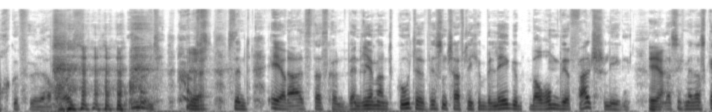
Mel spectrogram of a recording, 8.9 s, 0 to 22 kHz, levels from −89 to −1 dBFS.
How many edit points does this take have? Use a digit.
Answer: 3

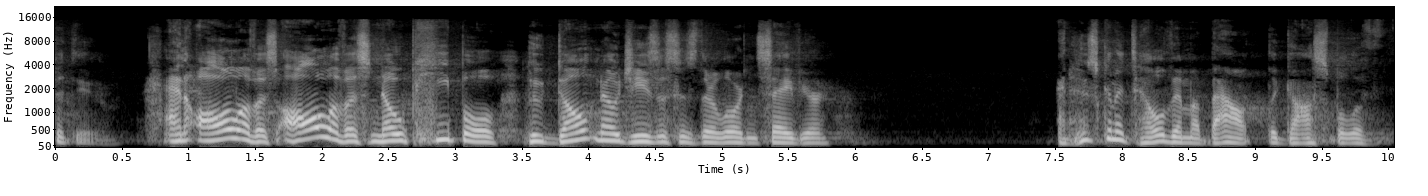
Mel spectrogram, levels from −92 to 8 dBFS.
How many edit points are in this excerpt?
0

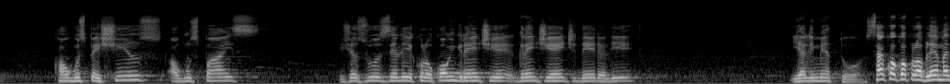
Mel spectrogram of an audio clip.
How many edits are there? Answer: 0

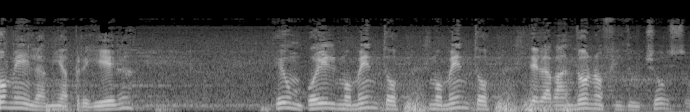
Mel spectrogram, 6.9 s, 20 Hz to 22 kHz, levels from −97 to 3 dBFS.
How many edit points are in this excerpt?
2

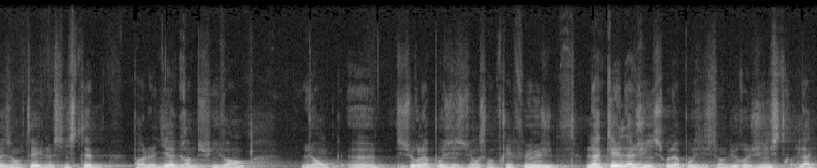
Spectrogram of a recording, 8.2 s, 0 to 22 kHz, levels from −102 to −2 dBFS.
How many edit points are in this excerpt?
3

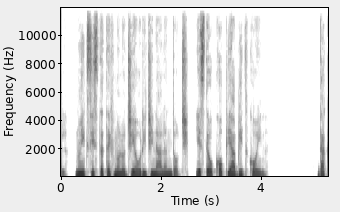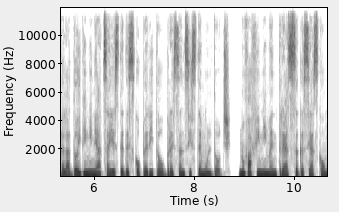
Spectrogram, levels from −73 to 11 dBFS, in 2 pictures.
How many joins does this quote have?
1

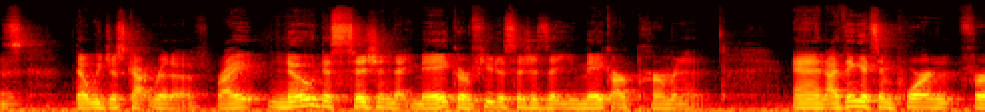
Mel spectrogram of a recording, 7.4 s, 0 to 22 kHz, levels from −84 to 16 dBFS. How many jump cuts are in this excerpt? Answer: 2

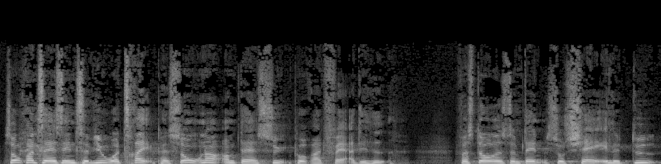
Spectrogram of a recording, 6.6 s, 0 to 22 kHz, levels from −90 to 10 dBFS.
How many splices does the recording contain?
0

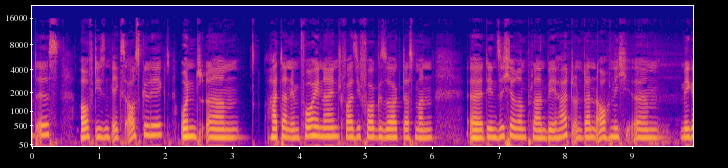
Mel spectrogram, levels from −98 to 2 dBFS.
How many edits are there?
4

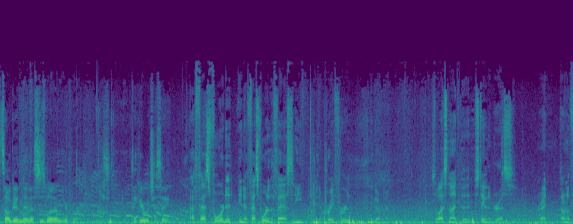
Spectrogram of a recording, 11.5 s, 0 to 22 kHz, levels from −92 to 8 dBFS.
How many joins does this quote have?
4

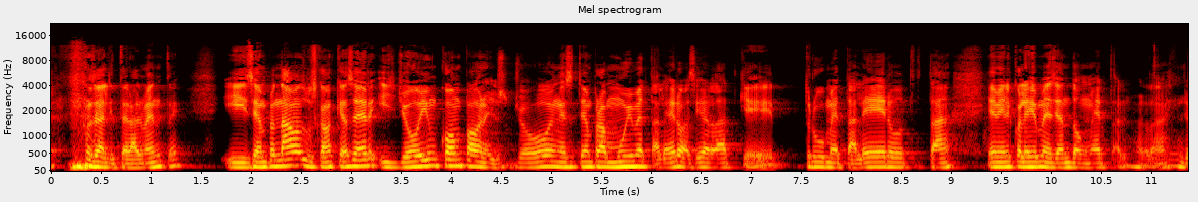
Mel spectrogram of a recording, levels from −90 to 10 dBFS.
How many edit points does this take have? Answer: 0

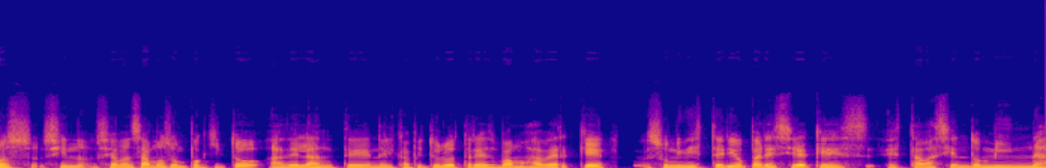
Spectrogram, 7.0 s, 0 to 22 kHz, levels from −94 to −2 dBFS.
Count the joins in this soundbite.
0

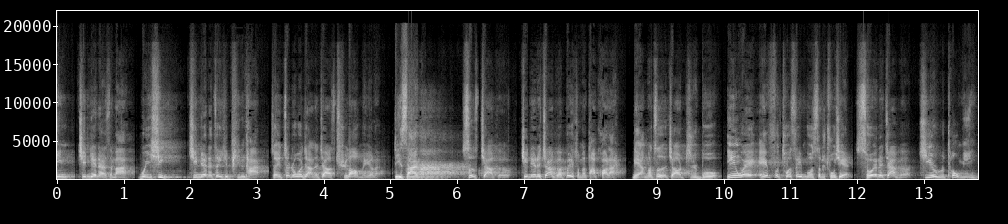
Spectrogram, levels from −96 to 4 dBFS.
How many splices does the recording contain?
0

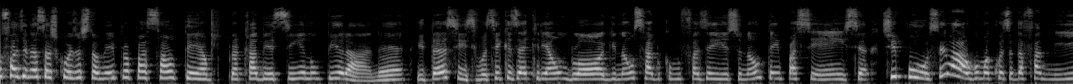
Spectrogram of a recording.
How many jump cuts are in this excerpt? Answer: 2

